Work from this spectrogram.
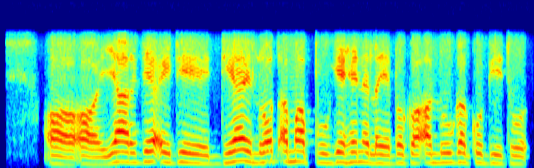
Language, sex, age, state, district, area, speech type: Manipuri, male, 18-30, Manipur, Senapati, rural, conversation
